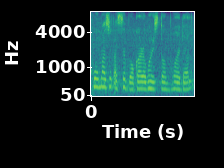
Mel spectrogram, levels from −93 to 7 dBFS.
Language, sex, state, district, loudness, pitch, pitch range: Assamese, female, Assam, Kamrup Metropolitan, -14 LUFS, 200 Hz, 195-245 Hz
